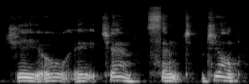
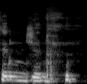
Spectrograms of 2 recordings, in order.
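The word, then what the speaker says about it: St John: that what about syndrome it's s-t-g-o-h-n sent john but it's not it's pronounced sinjin that's a good old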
